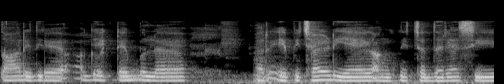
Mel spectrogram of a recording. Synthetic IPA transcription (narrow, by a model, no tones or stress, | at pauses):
t̪aːɾid̪iɐɡek̚ʈeːbəlɛ | ɐɾeːpit͡ʃʰaːjɽiɛɐ̃ŋɡnit͡ʃɐd̪ɐɾjãːsi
